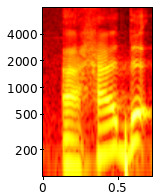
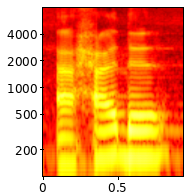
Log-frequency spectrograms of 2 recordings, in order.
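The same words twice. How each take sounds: First: Ahad ending in a dal closed by a glottal e; dal with hamzah. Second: Ahad with the dal bounced just enough; correct dal. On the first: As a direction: end ahad with an added e sound. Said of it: "Ada suara e". (ahad ditutup hamzah, salah) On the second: (ahad dengan dal secukupnya) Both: Shown as a demonstration.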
